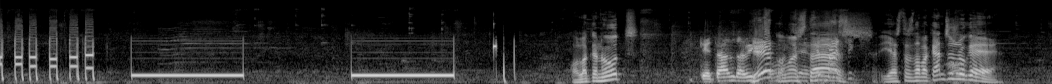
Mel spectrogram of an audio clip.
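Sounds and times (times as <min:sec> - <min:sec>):
landline keypad dialing beeps: 0:00.0 - 0:02.5, 0:03.5 - 0:05.2
speech: 0:05.8 - 0:10.5.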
